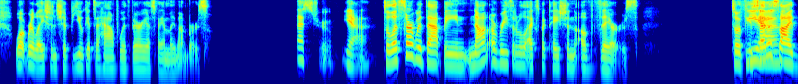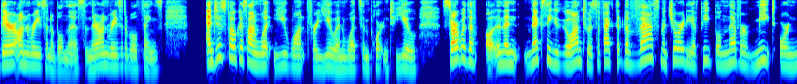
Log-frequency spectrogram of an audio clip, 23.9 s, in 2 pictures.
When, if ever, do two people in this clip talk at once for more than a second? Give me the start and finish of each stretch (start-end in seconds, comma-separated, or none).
none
